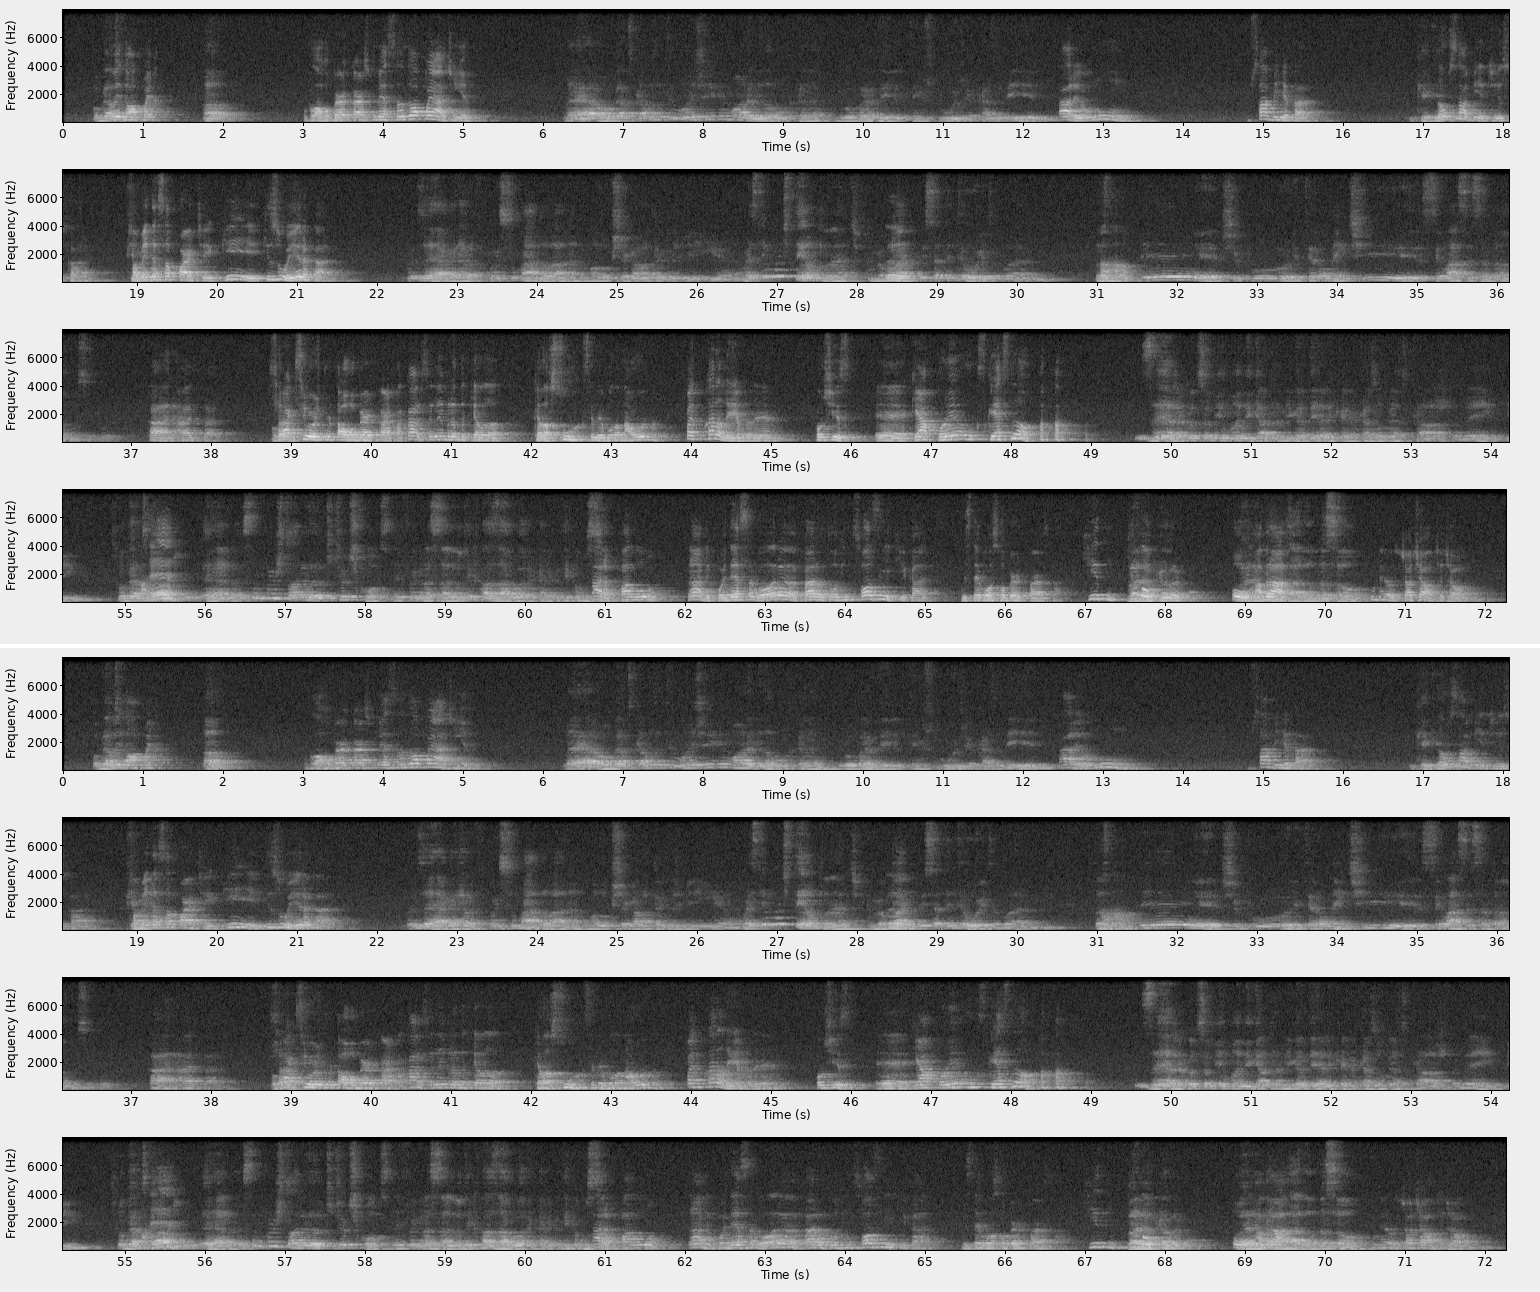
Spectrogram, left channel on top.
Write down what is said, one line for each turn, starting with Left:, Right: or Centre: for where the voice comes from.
Right: Roberto
Left: Então ele
Right: Carlos.
Left: deu uma apanhadinha.
Right: Hã?
Left: Vou falar, o Roberto Carlos começando, deu uma apanhadinha.
Right: É, o Roberto Carlos até hoje mora ali na Urca, né? Virou o bairro dele, ele tem o estúdio, a casa dele.
Left: Cara, eu não, não sabia, cara.
Right: O que que
Left: Não
Right: ele.
Left: sabia disso, cara.
Right: Que
Left: Somente
Right: meu pai.
Left: dessa parte aí. Que, que zoeira, cara.
Right: Pois é, a galera ficou enciumada lá, né? Do maluco chegar lá pegando as menininhas, né? Mas tem muito tempo, né? Tipo, meu
Left: Ei,
Right: pai fez 78 agora, né? Então
Left: Aham.
Right: você deve ter, tipo, literalmente, sei lá, 60 anos, sacou?
Left: Caralho, cara.
Right: Roberto.
Left: Será que se hoje por tal Roberto Carlos falar, cara, você lembra daquela aquela surra que você levou lá na Urca? Pai, que o cara lembra, né? Como se diz, é, quem apanha nunca esquece, não. <laughs>
Right: Pois é, já aconteceu minha irmã ligar para amiga dela e cair na casa do Roberto Carlos também, enfim. Acho que o Roberto
Left: Ah,
Right: Carlos,
Left: é?
Right: é, essa foi uma história, outro dia eu te conto, isso daí foi engraçado. Eu Vou ter que vazar agora, cara, que eu tenho que almoçar,
Left: Cara,
Right: tô
Left: falou.
Right: com fome.
Left: Ah, depois dessa agora, cara, eu tô rindo sozinho aqui, cara, desse negócio Roberto Carlos, cara. Que,
Right: Valeu,
Left: que loucura,
Right: ca...
Left: cara. Ô,
Right: Valeu,
Left: abraço.
Right: camarada, um abração.
Left: Com Deus. Tchau, tchau, tchau,
Right: Tchau.
Left: tchau.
